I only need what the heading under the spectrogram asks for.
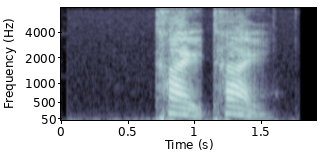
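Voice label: "tai4tai4", Mandarin Chinese; Mrs.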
